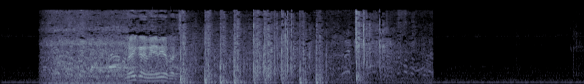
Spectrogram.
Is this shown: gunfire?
yes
